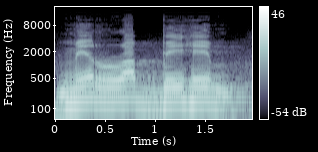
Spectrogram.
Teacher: نون ساکن کے بعد حروف یرملون میں سے یہ را ہے تو یہاں پر ادغام ہوگا، مر، من کی جگہ مر پڑھیں گے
